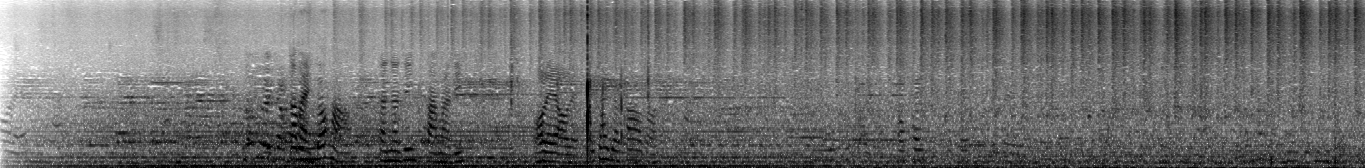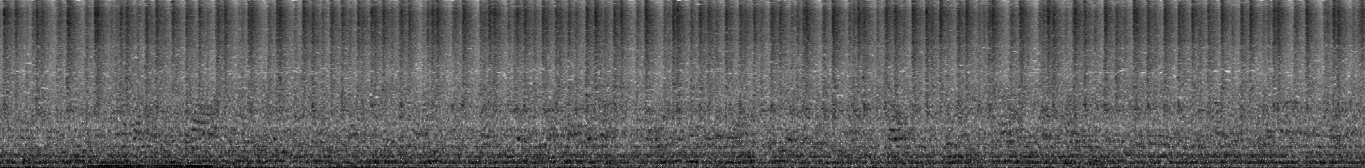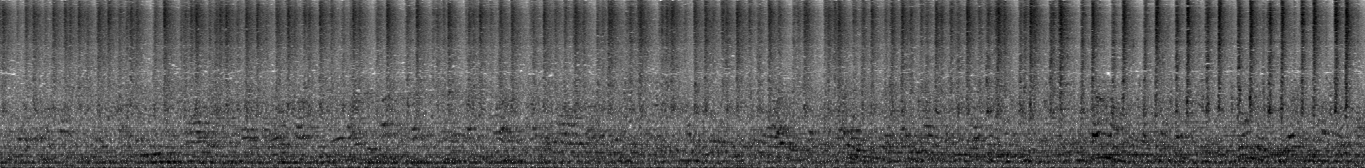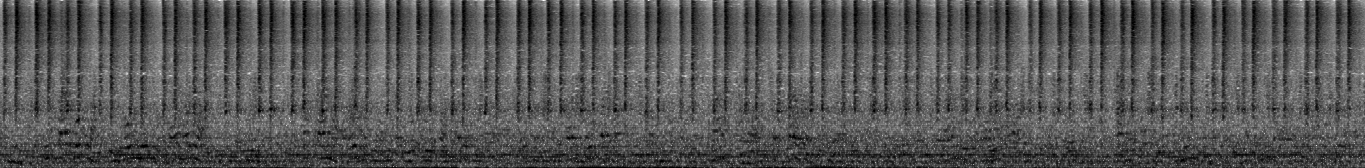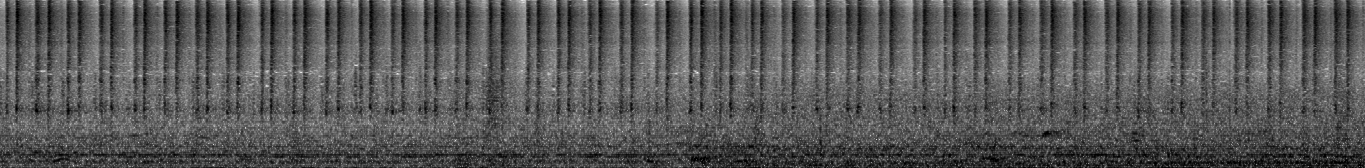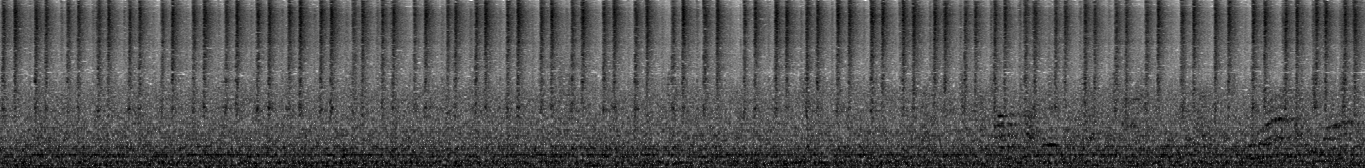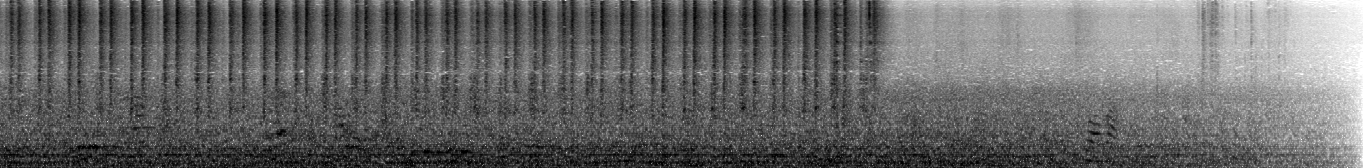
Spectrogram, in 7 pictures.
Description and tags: Ama Temple Ceremony with Omikuji
Field Recording for the Digital Audio Recording and Production Systems at the University of Saint Joseph - Macao, China.
The Students conducting the recording session were: Christy, Yan, Susana, Katrina, David.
